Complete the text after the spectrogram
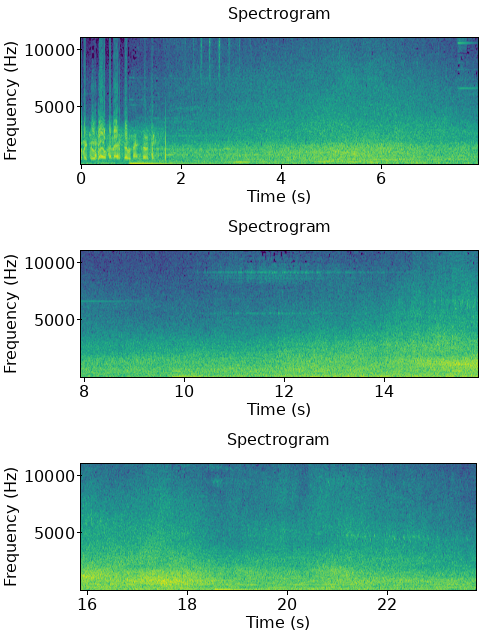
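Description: A jet airliner's engines roar steadily, swelling and fading.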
